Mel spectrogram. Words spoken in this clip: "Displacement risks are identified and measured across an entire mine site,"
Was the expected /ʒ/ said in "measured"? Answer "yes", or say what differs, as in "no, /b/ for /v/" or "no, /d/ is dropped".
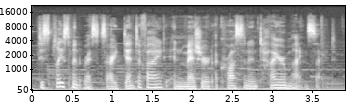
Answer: yes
